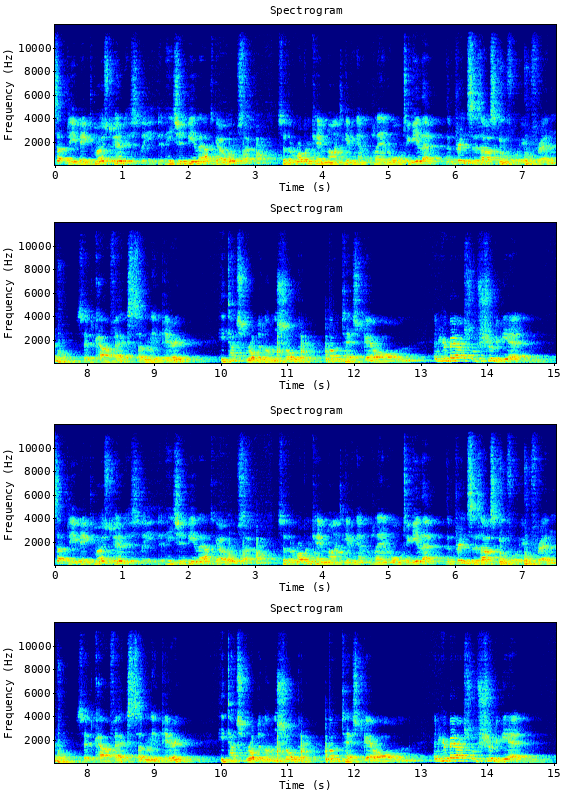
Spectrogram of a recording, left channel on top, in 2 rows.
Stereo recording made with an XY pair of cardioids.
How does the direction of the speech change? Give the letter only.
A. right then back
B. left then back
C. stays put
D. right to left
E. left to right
E.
